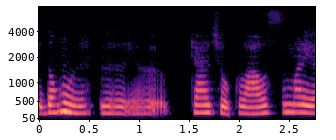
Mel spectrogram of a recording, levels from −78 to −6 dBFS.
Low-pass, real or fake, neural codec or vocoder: 7.2 kHz; fake; codec, 24 kHz, 0.5 kbps, DualCodec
